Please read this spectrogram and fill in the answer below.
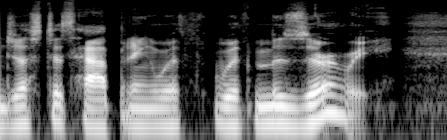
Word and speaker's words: Missouri: happening with with Missouri it's possible that there's um that last syllable because it's not stressed it's unstressed it goes from either some value of a short or a long eye to becoming a schah because some missourians don't say Missouri e or Missour they say Missour more like the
